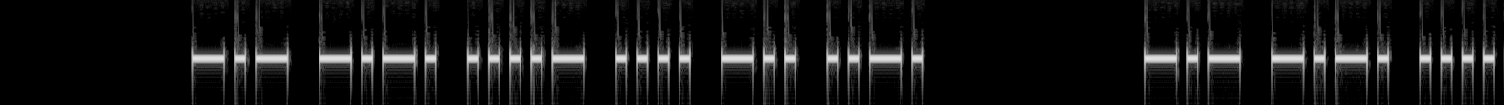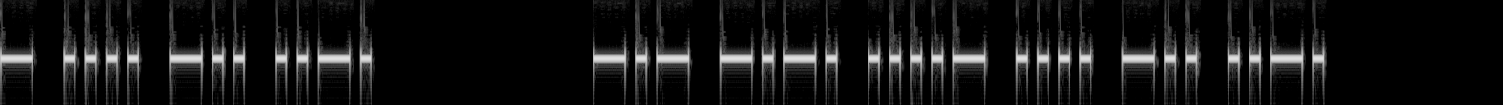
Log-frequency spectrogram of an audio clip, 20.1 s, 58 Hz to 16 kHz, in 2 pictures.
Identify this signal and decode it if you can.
Morse code, heard as a keyed tone, about 17 wpm, 700 Hz. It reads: KC4HDF KC4HDF KC4HDF
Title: USA Call Signs - 6 Characters - Repeated 3x - 17wpm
